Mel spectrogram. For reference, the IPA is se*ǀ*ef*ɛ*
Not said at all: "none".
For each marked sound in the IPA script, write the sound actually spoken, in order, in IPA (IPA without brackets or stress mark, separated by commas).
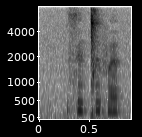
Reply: ǀ, ɛ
